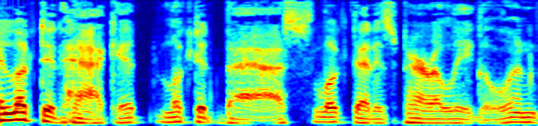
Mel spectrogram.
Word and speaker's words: Bass: To his right was another partner that I recognized from Hackett's firm's website, Gregory Bass, pronounced like the fish, not the guitar.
